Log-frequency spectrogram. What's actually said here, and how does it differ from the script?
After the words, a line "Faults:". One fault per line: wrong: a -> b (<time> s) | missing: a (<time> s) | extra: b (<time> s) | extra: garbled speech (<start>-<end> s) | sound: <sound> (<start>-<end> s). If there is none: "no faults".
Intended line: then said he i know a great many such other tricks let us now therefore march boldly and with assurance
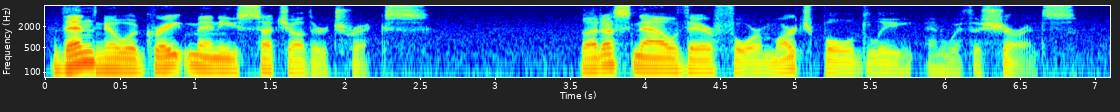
then know a great many such other tricks let us now therefore march boldly and with assurance
Faults:
missing: said he i (0.3 s)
